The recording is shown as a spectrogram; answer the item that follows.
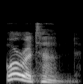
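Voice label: "orotund", British English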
